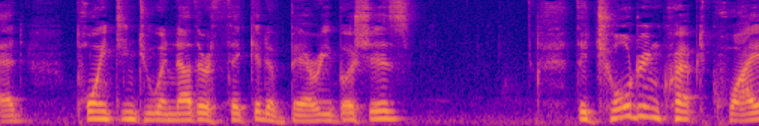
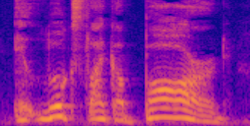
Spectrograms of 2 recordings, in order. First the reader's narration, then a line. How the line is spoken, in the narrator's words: whispered Lucas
